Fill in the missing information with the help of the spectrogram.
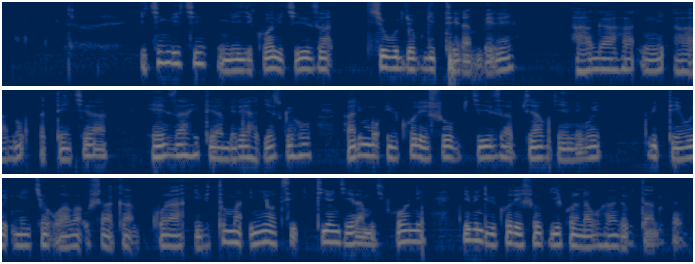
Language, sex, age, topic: Kinyarwanda, male, 25-35, finance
